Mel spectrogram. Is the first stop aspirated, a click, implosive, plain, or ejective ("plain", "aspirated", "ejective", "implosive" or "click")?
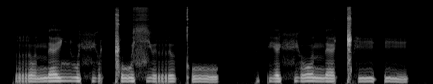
click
